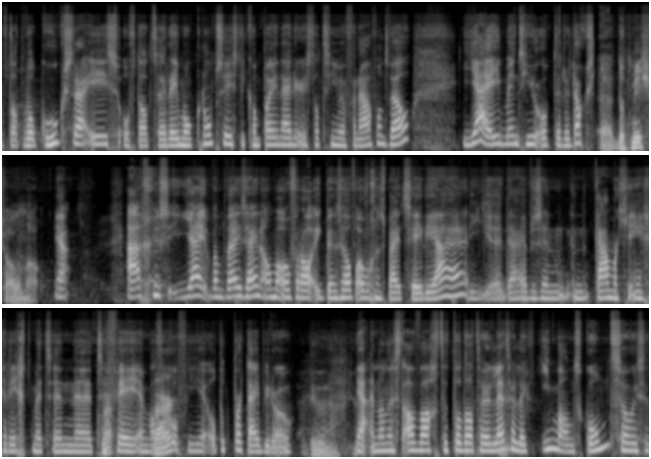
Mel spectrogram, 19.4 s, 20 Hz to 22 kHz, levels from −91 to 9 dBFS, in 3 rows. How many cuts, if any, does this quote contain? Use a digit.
2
